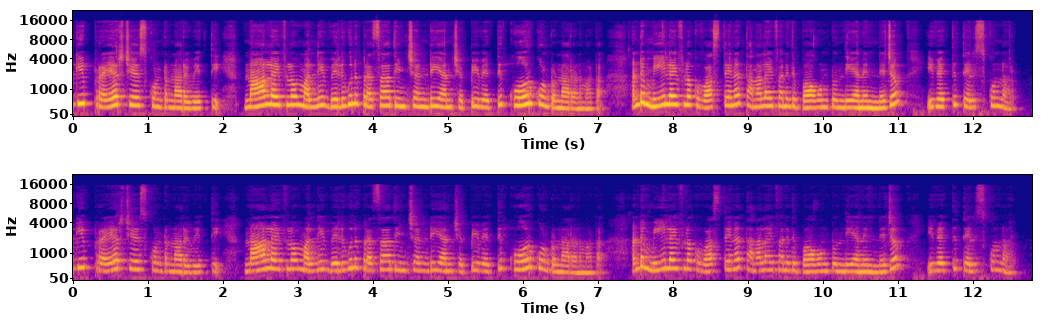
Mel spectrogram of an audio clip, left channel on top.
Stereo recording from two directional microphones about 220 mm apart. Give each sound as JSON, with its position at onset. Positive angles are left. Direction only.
{"t": 0.0, "sound": "a woman's voice", "side_deg": 55}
